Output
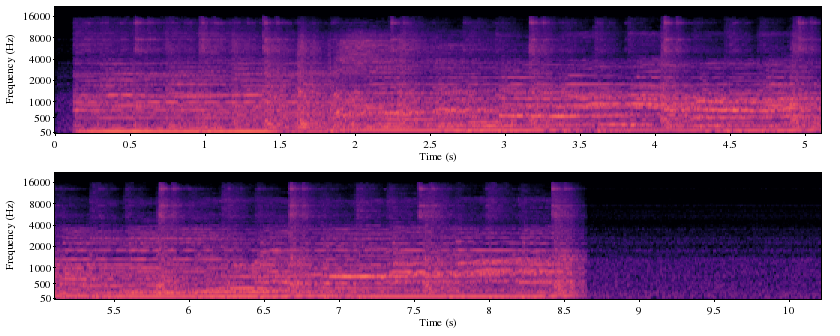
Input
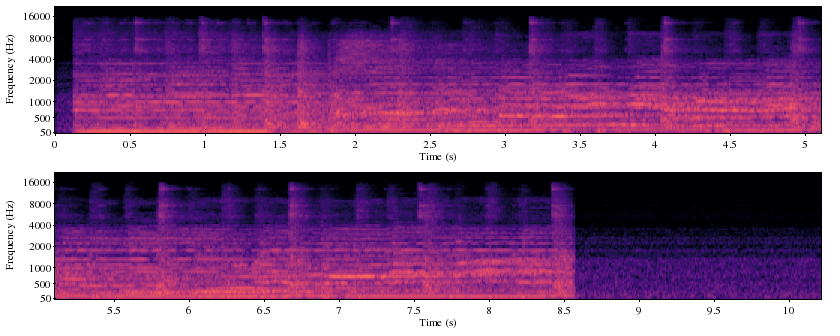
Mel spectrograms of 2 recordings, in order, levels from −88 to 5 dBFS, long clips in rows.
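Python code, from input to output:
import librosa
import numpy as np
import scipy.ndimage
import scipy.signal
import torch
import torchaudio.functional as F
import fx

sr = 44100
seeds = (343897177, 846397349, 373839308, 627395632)

p1 = fx.high_shelf(x, sr, hz=8000.0, db=5.0)
y = p1 + fx.echo_single(p1, sr, ms=82, db=-7.5, dry=0)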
